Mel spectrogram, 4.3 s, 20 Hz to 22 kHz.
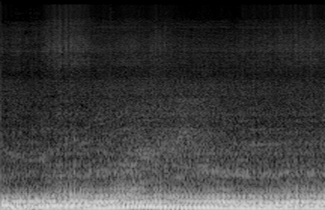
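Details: Subaru STI on a 700whp build: heavy, uneven engine drone with a stumbling beat, a rough-running misfire, worst when let down to idle; cylinder roughness counts monitored through the Accessport, engine smells rich.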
